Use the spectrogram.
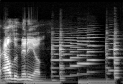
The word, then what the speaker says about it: aluminium: Is it, do you pronounce it aluminum or aluminium? Is that what you were doing? Is that what you were getting at there, Bradley? Because I know I've heard some people pronounce it as aluminium.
